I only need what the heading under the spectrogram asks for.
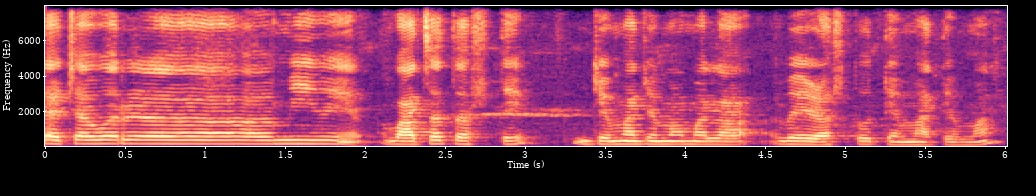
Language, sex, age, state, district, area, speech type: Marathi, female, 60+, Maharashtra, Nagpur, urban, spontaneous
